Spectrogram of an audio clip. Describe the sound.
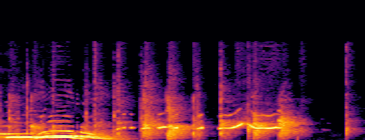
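A short burst of hand clapping, roughly a dozen quick claps in a loose rhythm, with voices cheering over it, then a pause and one final clap.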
